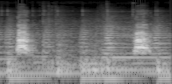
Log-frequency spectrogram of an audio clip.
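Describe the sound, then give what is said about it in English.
A small dog, a chihuahua, gives two sharp, high-pitched barks about a second apart, with a steady low hum of music running underneath. “Only one sound would scare this wily chihuahua.”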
